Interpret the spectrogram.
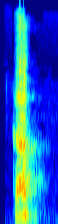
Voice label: hindi cup

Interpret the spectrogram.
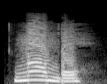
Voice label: swahili cow

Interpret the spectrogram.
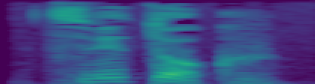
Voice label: russian flower

